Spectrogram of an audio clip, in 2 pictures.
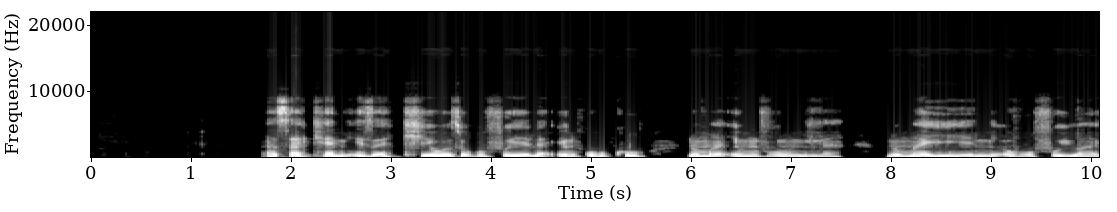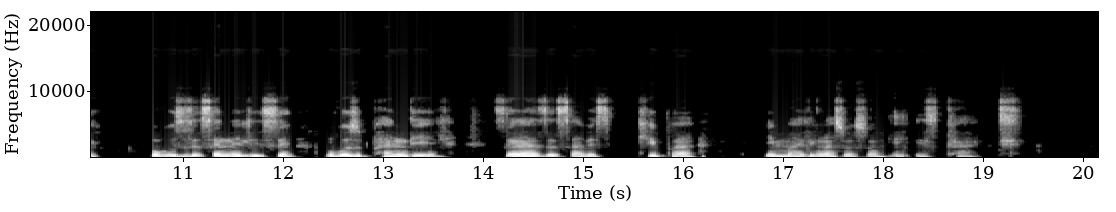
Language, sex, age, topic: North Ndebele, female, 50+, education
